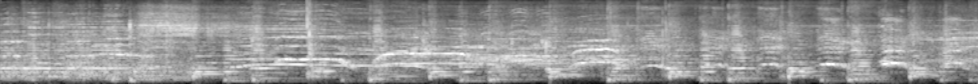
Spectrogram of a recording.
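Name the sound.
audience cheering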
